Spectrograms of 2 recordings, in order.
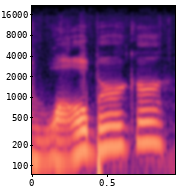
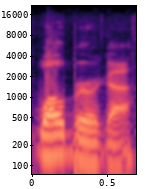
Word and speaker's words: Walburga: Her name's Walburga Korschel. They called her Dolly for short. And she... Wait a minute. Her first name is Wahlberger? Walburga.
